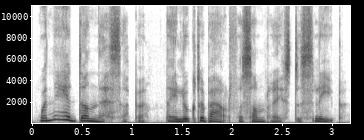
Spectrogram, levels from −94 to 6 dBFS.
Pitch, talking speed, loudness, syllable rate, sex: 225 Hz, 265 wpm, -18 LUFS, 6.3 syllables/s, female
